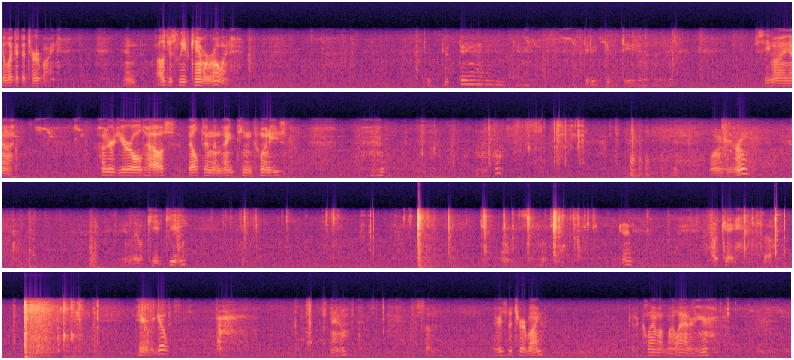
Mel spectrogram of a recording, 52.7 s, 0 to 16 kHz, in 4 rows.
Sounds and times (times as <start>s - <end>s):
Speech: 0.0s - 1.0s, 2.0s - 4.0s, 9.7s - 11.3s, 12.6s - 13.5s, 14.8s - 18.0s, 25.0s - 25.8s, 28.3s - 29.5s, 36.6s - 37.0s, 38.1s - 39.3s, 41.7s - 42.4s, 44.9s - 45.4s, 46.4s - 46.8s, 47.7s - 48.6s, 49.9s - 51.5s.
